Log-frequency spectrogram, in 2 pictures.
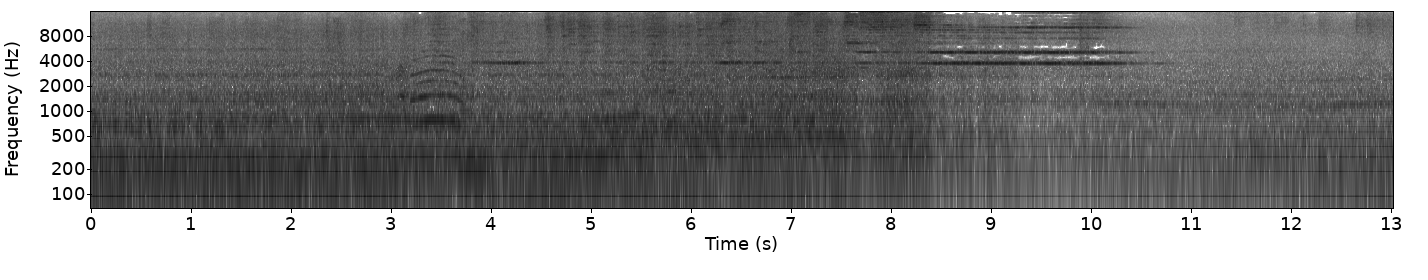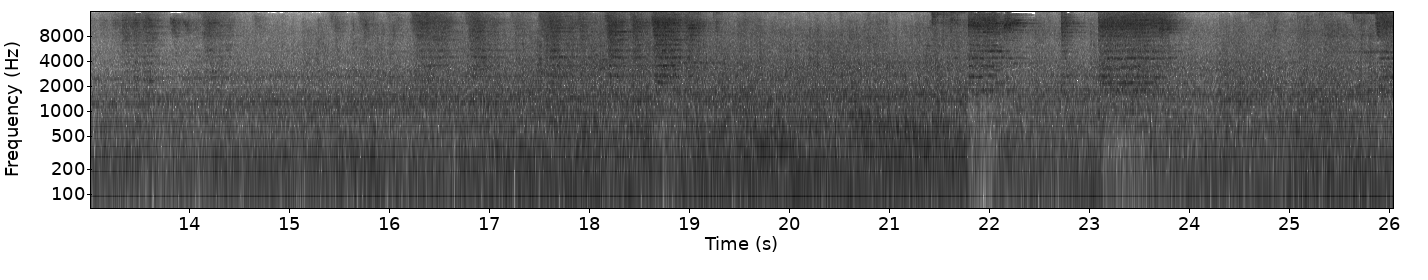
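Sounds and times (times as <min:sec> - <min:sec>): train wheels rumbling and clicking: 0:00.0 - 0:09.8, 0:11.6 - 0:26.0
diesel locomotive passing: 0:00.0 - 0:26.0
high-pitched squeal: 0:02.5 - 0:10.9.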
